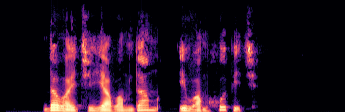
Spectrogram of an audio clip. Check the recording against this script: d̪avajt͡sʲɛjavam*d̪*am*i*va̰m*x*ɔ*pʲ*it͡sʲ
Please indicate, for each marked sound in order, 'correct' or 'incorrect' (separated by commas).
correct, correct, correct, correct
